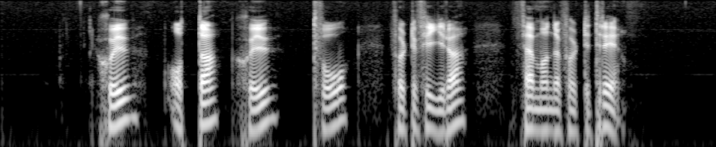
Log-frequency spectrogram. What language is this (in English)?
Swedish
